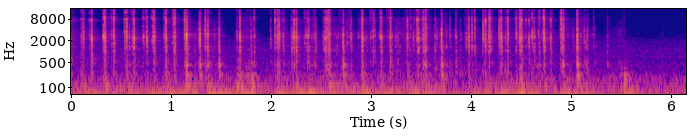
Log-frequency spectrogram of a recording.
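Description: Fingertips type quickly on a mechanical keyboard with plastic keycaps and a clear acrylic lit case. A dense run of short, bright clacks rides over a low steady hum, each keystroke dying out almost instantly. The typing thins out and stops near the end.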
